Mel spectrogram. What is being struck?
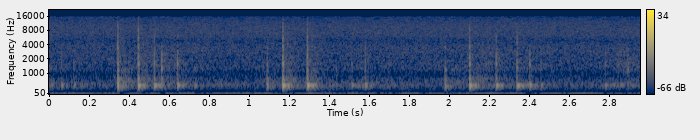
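Small printed cardboard box.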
